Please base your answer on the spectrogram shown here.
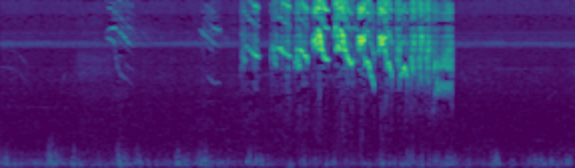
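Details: Double-collared seedeater perched on a hand: two faint thin whistles, then a two-second volley of rapid, high, slurred chirping notes, with low murmuring noise underneath.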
